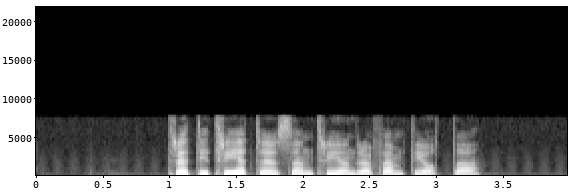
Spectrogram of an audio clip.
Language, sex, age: Swedish, female, 19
